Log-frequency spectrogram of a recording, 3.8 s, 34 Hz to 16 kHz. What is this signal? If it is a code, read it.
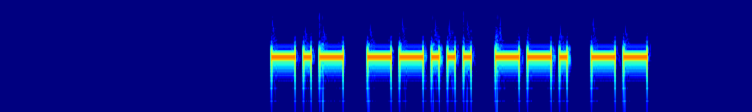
Morse code, heard as a keyed tone, about 31 wpm, 700 Hz. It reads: K7GM
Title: USA Call Signs - 4 Characters - Repeated 2x - 30wpm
